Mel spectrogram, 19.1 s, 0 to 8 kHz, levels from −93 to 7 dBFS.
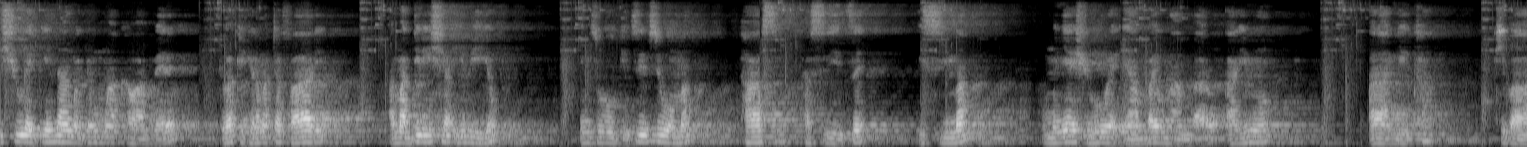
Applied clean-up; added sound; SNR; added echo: neural separator model SepFormer DNS4.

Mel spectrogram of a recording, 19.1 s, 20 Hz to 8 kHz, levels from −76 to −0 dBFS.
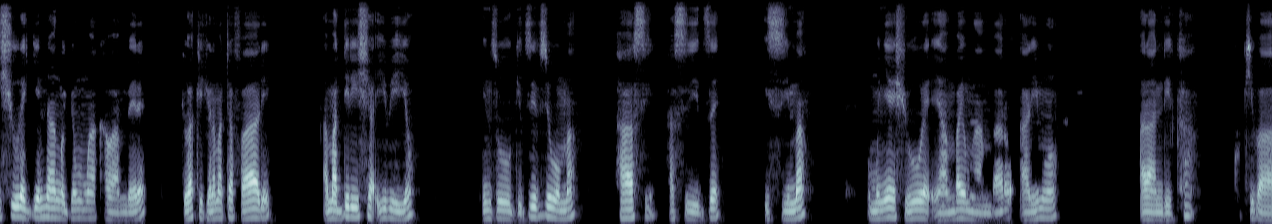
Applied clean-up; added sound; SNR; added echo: none; none; none; none.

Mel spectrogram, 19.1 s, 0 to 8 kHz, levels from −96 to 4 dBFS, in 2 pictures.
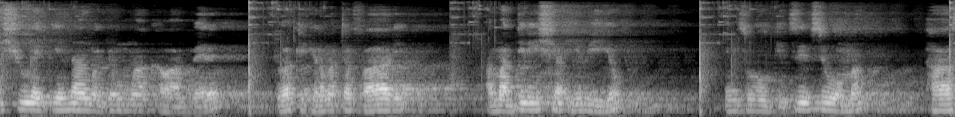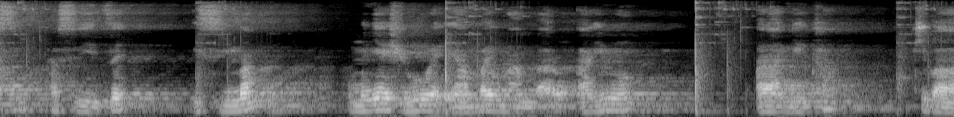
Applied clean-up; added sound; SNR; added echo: none; Shatter; 19 dB; reverberation time 1.9 s.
